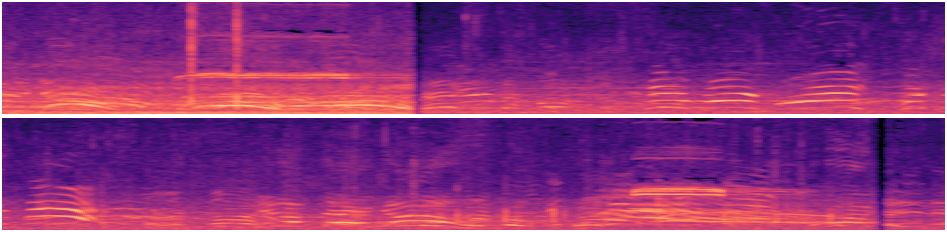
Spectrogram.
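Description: A referee's whistle blows shrilly.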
